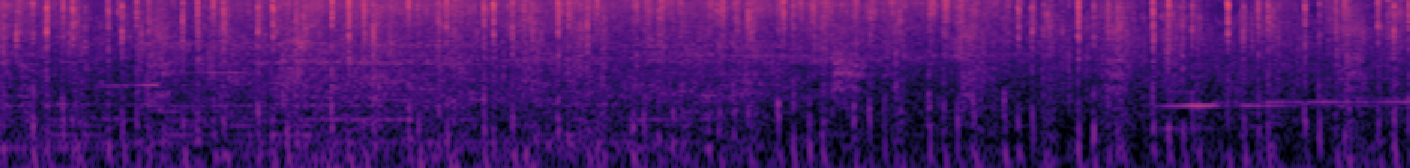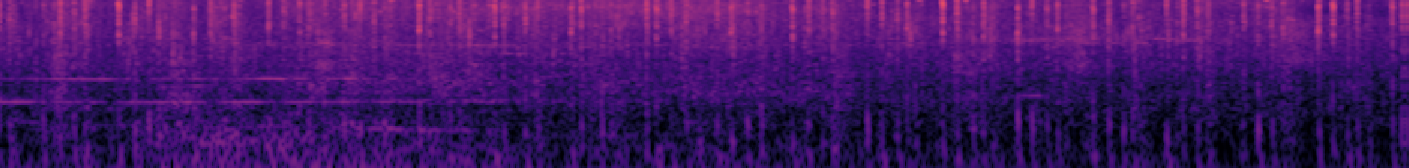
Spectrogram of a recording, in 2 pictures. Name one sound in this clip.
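A horse's hooves gallop steadily over a dirt path.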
